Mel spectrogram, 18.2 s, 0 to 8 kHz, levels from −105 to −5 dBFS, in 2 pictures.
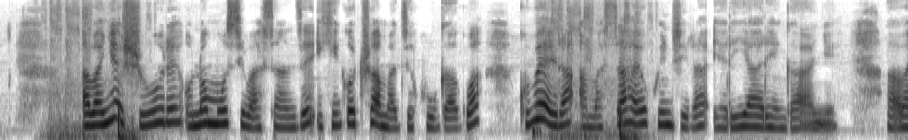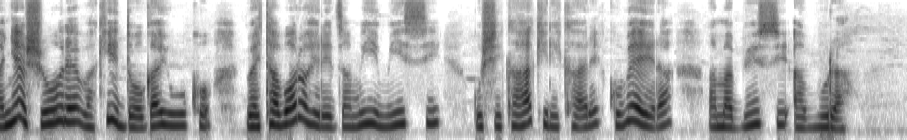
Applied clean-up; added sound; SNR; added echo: none; Writing; 9 dB; none.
